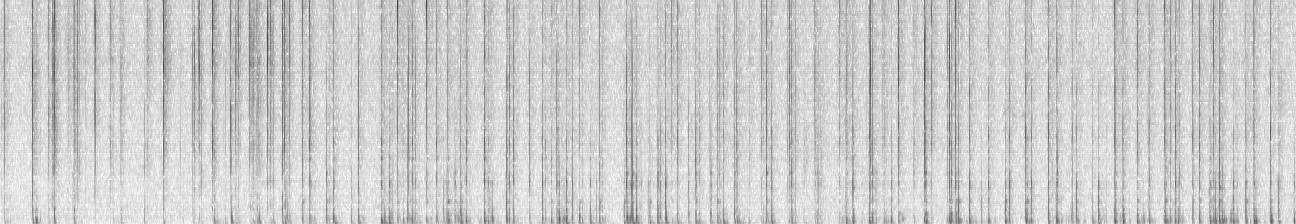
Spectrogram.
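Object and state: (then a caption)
Plastic ice cubes. Small plastic ice cubes are tapped and handled, producing a steady stream of dozens of quick, dry clicks and light rattles. Each tap is short and dies away almost instantly, with most of the energy in the low and middle range and little brightness.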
